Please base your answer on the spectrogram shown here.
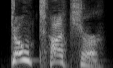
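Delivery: high, loud protective shout. A narrator's reading. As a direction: yell to stop him touching her. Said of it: "Poe shouted".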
